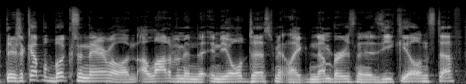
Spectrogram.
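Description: A man's voice: mid-range voice, fairly even intonation, quick pace, gravelly, dry recording. A man co-hosting a retro gaming podcast, chatting casually, joking and laughing often. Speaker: podcast co-host. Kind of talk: casual chat.

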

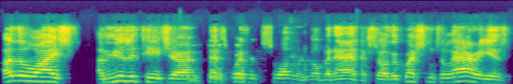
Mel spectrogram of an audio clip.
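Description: A man chatting casually, rambling and halting as he tells a story. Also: fairly high pitch, muffled recording. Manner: rambling, halting with fillers and repeats. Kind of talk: casual chat.

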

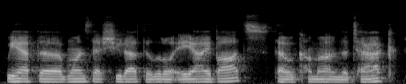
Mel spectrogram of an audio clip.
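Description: A man's voice: mid-range voice, flat delivery, fairly quick, fairly bright tone. Friendly male game developer guest. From Hong Kong. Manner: friendly, eager, with restarts. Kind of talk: casual podcast interview.

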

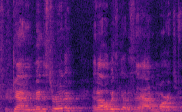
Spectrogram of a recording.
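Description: High-voiced man in an echoey room. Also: very fast, crowd noise. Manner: earnest, grateful, often checks in with "okay?". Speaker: nonprofit leader addressing county officials. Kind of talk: public meeting remarks. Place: meeting room.

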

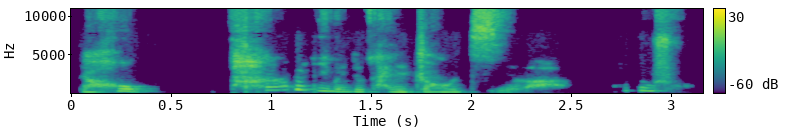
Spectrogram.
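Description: A woman's voice: high-pitched, lively intonation, a little fast, gravelly, darkish tone, breathy edge. A young woman from China, a podcast interview guest, hesitantly recounting a personal experience and acting out remembered dialogue.

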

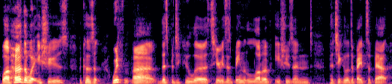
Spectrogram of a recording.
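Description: A man's voice: medium pitch, normal speed, a bit bright. A man with an Australian accent hosting a casual podcast chat, rambling and filling his talk with "like". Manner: rambling, heavy use of "like". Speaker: podcast host.

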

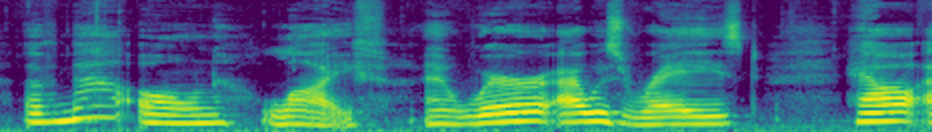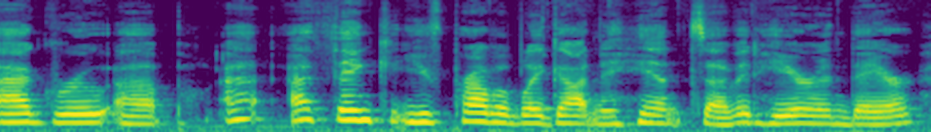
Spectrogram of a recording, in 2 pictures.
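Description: Older lady doing a radio bible teaching, warm mellow voice, lots of um and uh, kinda rambly. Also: mid-range voice. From Kentucky, USA. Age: 70s. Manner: rambling, with frequent fillers and restarts.

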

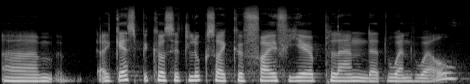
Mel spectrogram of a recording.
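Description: Speaking in a clear, resonant, low-pitched voice with a steady tone, a middle-aged film festival director from the Netherlands gives a podcast interview. She considers her words carefully, often pausing and laughing softly.

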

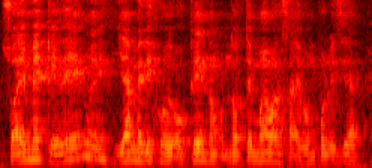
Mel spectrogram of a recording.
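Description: A young man with a Mexican Spanish accent, telling an animated, slang-heavy story in casual chat and acting out the quotes. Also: medium pitch, fast talker, echoey room, a little hiss or hum.

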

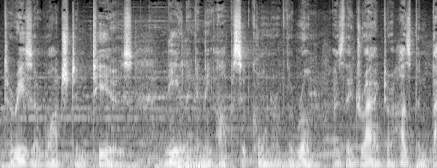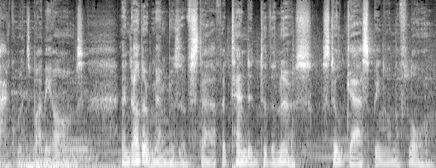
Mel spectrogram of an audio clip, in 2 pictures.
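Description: A man reading an audiobook as its narrator, in an even, measured storytelling manner. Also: low-pitched, music in the background. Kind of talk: scripted narration.

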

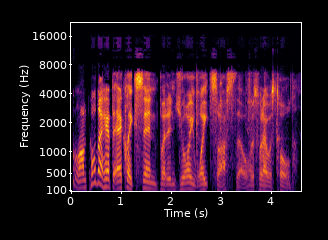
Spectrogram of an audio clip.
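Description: A man's voice: mid-range voice, animated, moderate pace, bright, forceful tone, no echo. A man joking around as a guest on a gaming podcast. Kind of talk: casual podcast chat. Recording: dull lo-fi mic.

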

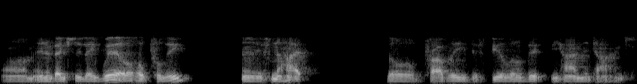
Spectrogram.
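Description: A Korean-born man is a guest in a casual conversational interview, rambling with lots of "like," fillers, and restarts. His voice rumbles low with fairly even intonation and a brisk pace, heard over a tinny, phone-like line.

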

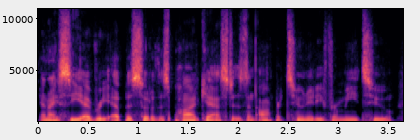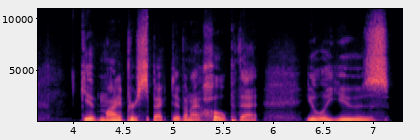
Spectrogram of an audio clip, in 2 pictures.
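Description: A man's voice: deep voice, steady tone, fairly quick, a bit bright, no room sound, studio quality. A man hosting a solo podcast, talking in an earnest, rambling, conversational way. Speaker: podcast host. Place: Texas.

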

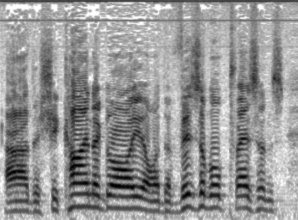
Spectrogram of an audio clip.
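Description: An older man teaching a sermon, chatty with many fillers, reading scripture slowly, his voice a little croaky. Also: a little high, low-quality recording. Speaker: preacher.

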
